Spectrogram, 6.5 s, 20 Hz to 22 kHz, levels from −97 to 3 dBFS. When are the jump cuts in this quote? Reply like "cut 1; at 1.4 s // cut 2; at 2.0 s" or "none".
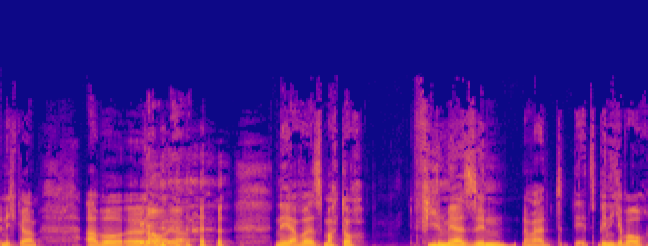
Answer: none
